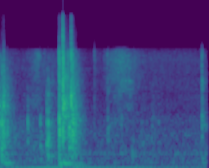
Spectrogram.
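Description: A hard plastic foot skeleton model being picked up and handled: a knock at the start and a louder clatter about half a second in, then faint handling noise.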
